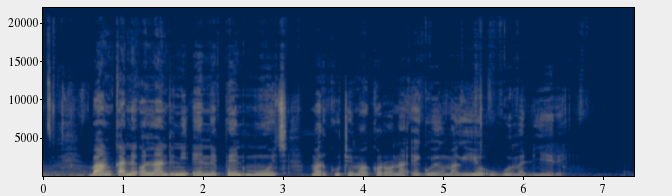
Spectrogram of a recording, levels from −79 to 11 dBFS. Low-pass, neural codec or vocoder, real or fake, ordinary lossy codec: none; none; real; none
